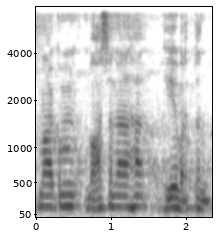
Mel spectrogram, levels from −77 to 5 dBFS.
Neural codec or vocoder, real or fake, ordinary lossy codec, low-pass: codec, 16 kHz, 8 kbps, FunCodec, trained on LibriTTS, 25 frames a second; fake; none; 7.2 kHz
